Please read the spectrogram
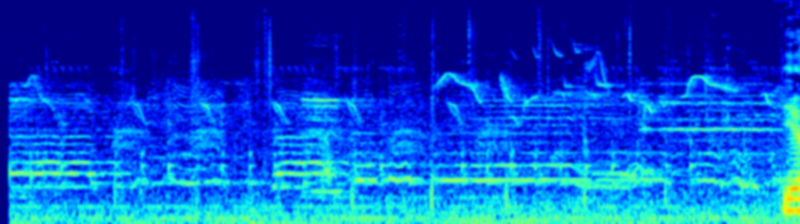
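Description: Village outdoor ambience of hens clucking and small birds chirping, over soft background music.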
